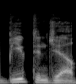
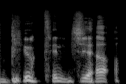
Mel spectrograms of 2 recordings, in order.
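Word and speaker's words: Büyüktuncel: And honestly, Hoyberg has done that guy's name is Bked in Gel, by the way. Yeah, sweet. That's how you pronounce boy and funkle is buked in jail.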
